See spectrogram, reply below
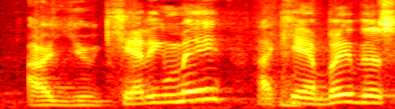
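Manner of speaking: ordinary talk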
